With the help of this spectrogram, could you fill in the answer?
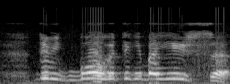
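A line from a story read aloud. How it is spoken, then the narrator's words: Angry. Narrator (Russian): отвечал Савельич сердитым голосом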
